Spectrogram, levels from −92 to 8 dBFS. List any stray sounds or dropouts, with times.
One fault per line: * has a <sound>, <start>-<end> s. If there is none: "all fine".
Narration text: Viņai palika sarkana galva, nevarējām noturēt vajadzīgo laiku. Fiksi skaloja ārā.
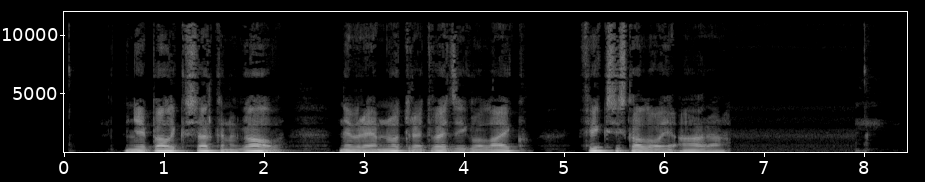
all fine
